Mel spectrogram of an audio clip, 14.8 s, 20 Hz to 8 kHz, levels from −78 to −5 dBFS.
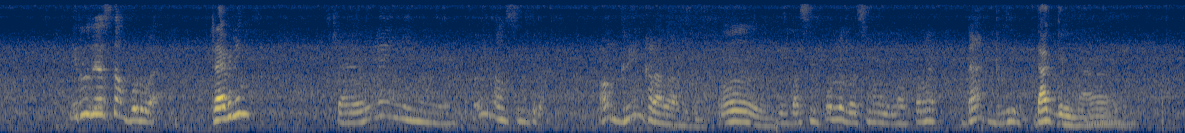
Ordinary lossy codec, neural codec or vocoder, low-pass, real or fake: none; none; 7.2 kHz; real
